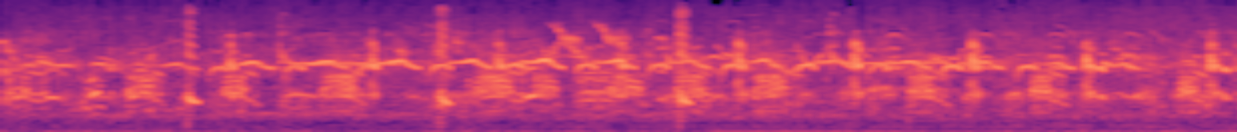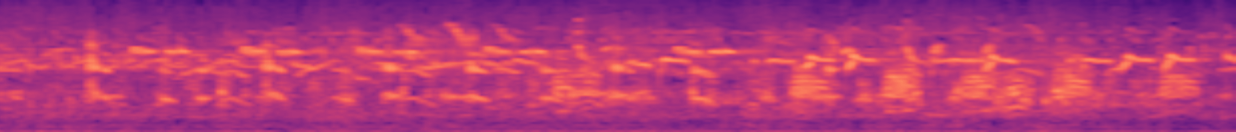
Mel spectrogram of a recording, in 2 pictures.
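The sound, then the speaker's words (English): A dense chorus of geese honking over one another at a wetland in Britain, with nasal, overlapping calls that keep up a busy, steady din of wetland bird clamor throughout. No one speaks. Recorded by Richard Margoshis for the British Library National Sound Archive CD Wild Britain. “Richard Margoshis recorded these birds gone wild for the British Library National Sound Archive CD, Wild Britain.”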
